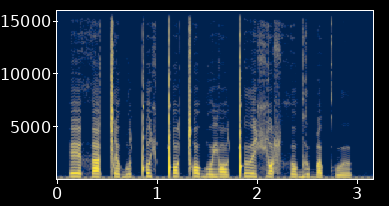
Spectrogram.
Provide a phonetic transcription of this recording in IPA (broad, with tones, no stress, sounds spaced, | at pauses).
e˧˩ θ a˧˩ ǀ e˧˩ ɡʷ e˧ ǃ o˥˧ ç ǃ ɔ˥˧ ǀ ɔ˥˧ ɡʷ ɯ˧˩ j ɔ˧˩ ʊ̯ ǃ ɯ˥˧ ɪ̯ ç ɔ˥˧ ɬ θ o˥˧ ɡ ɯ˥˧ b a˧ kʷʰ ɯ˧˩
